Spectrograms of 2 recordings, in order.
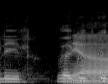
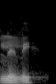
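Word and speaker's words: Lille: and Lily Lucas Shival and Lucas Shali from Le Young talents. They're very young talents goalkeepers. Oh yeah, another lesson I just realized. It's Leil, right? Not Lily.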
